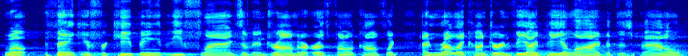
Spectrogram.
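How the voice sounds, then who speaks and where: A man's voice: medium pitch, a little fast, sharp tone. A man moderating an informal live panel in a reverberant hall. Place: large indoor panel room.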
